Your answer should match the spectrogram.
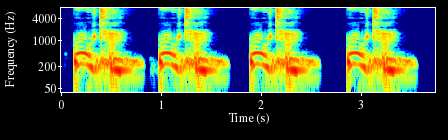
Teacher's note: Letra R não é pronunciada.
